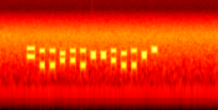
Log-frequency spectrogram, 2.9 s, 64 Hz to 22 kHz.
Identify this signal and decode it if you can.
Multi-frequency trunk signalling (R1, as on North American trunks), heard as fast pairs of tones, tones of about 70 ms. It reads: KP 77587668476 ST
